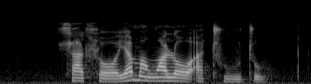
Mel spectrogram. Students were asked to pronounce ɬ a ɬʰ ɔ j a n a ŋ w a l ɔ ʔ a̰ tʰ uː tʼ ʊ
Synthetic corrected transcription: ɬ a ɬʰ ɔ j a m a ŋ w a l ɔ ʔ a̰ tʰ uː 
